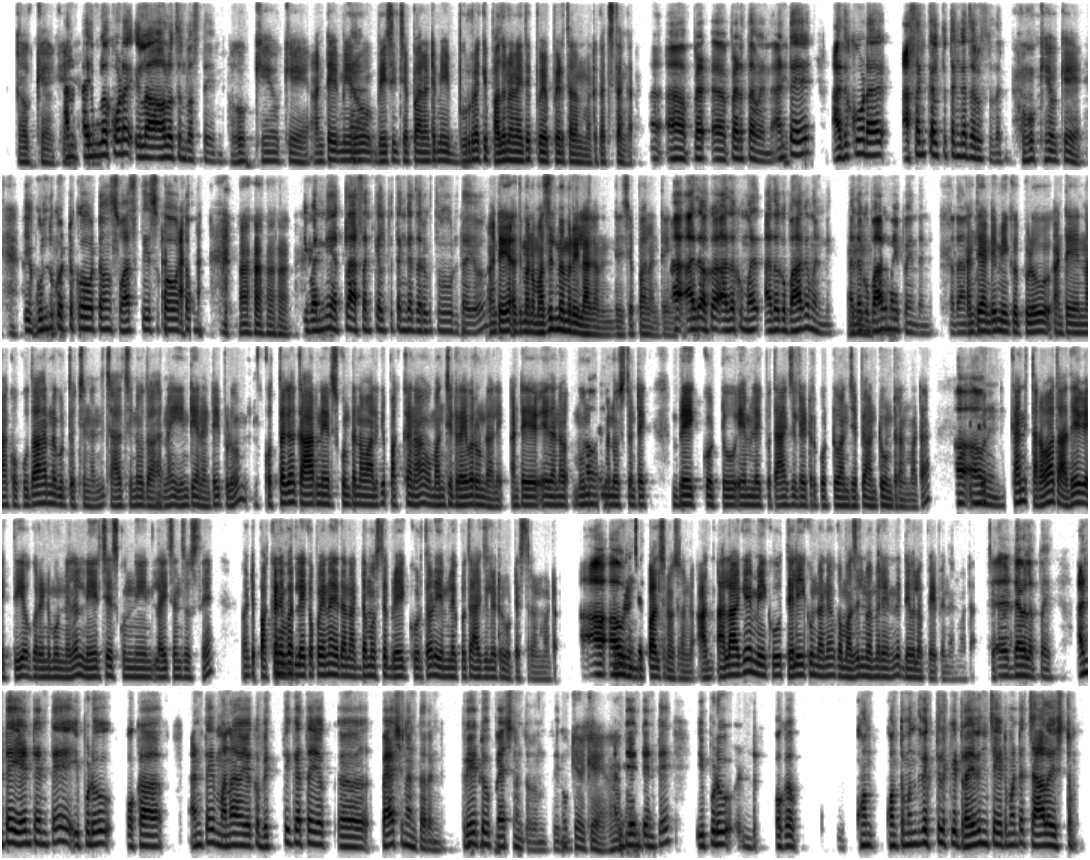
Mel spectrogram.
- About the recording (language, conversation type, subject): Telugu, podcast, సృజనకు స్ఫూర్తి సాధారణంగా ఎక్కడ నుంచి వస్తుంది?
- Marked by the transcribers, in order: in English: "బేసిక్"; chuckle; other background noise; in English: "మజిల్ మెమరీ"; in English: "బ్రేక్"; tapping; in English: "యాక్సిలరేటర్"; in English: "బ్రేక్"; in English: "యాక్సిలేటర్"; in English: "మజిల్ మెమరీ"; in English: "ప్యాషన్"; in English: "క్రియేటివ్ ప్యాషన్"; in English: "డ్రైవింగ్"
